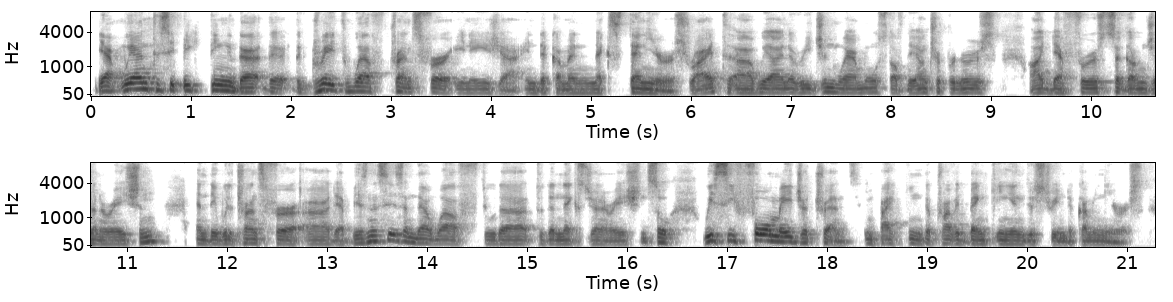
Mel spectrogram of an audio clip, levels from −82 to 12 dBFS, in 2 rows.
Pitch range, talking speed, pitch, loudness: 85-120 Hz, 185 wpm, 95 Hz, -20 LUFS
